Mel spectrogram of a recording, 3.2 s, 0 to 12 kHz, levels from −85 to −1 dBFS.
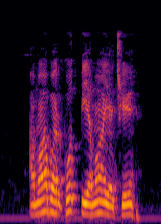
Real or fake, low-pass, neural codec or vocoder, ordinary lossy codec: fake; 7.2 kHz; codec, 16 kHz, 8 kbps, FreqCodec, larger model; MP3, 64 kbps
